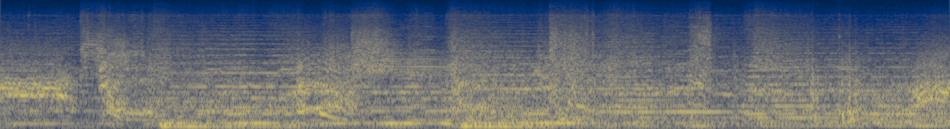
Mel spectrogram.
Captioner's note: both grunting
